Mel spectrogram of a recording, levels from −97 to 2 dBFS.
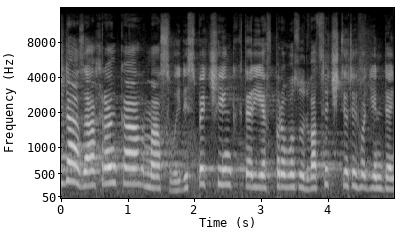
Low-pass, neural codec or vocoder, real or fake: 14.4 kHz; none; real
